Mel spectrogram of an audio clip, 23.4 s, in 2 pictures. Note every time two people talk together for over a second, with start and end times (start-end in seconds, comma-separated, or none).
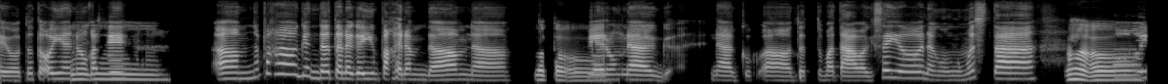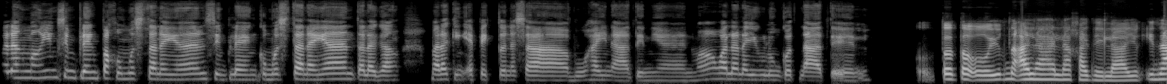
none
